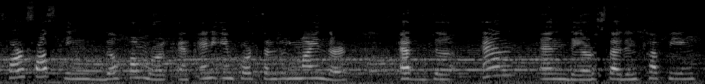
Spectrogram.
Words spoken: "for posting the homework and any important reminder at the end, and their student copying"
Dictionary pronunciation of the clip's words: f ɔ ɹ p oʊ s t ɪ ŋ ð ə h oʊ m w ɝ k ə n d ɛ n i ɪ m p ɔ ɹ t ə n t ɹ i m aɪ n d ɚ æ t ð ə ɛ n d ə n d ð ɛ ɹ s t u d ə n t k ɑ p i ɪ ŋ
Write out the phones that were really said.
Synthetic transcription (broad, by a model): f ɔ ɹ f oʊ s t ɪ ŋ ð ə h oʊ m w ɝ k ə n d ɛ n i ɪ m p ɔ ɹ t ə n t ɹ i m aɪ n d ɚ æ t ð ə ɛ n d ə n d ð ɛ ɹ s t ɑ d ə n k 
